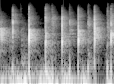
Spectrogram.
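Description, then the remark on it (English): Brief clapping as a round of applause for Steph: about seven sharp, evenly spaced claps in quick succession, moderately loud, with no voices over them. “Let's give Steph a round of applause.”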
